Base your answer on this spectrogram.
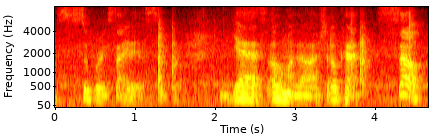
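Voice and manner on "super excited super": soft, low-pitched excitement; low hushed excitement. Real, not acted.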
